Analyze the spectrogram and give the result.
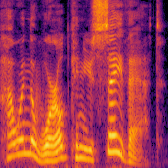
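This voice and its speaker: A woman's voice: medium pitch, very animated, unhurried. A woman voicing an earnest, scholarly male doctor with a formal, emphatic manner in an audiobook. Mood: doubtful. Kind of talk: audiobook character reading.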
